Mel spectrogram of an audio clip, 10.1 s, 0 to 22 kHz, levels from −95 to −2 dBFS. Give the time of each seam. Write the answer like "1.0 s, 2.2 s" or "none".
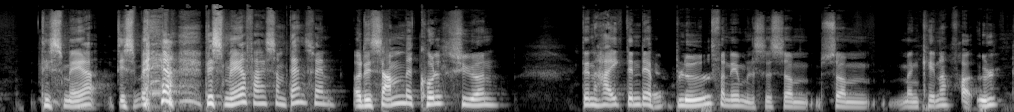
none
